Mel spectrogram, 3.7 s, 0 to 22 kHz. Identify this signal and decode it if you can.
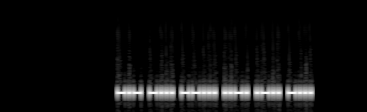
Morse code, heard as a keyed tone, about 42 wpm, 700 Hz. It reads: KB7FLB
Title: USA Call Signs - 3x Character Spacing - 45wpm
